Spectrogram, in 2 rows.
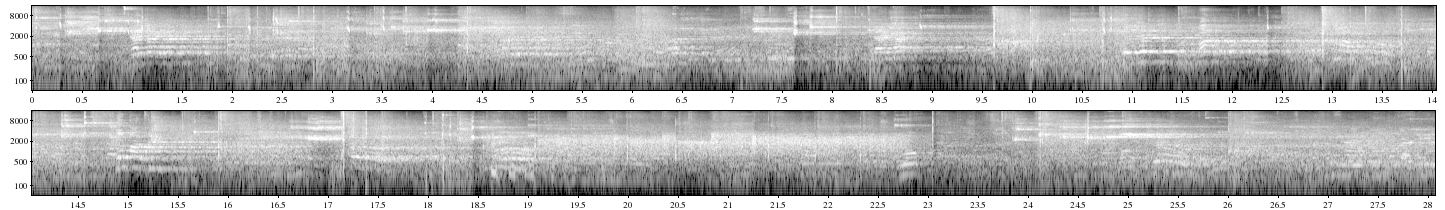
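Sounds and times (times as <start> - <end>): shoes squeaking on floor: 0.0 - 5.0, 6.4 - 9.3, 10.2 - 11.0, 12.3 - 12.6, 13.6 - 17.3, 17.9 - 18.8, 23.7 - 27.0
murmur of voices: 0.0 - 28.0.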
